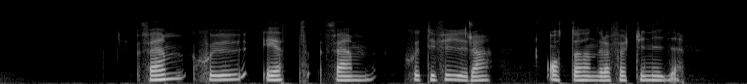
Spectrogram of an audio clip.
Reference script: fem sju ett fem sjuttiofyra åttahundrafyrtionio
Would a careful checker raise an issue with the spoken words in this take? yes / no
no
